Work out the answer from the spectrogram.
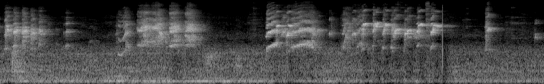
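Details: Lovebirds kept as pets, daily routine: loud, harsh, high-pitched chattering squawks in bursts of about a second, separated by brief pauses, over a faint constant hum.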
